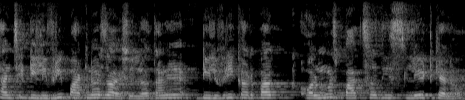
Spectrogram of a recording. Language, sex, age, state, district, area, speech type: Goan Konkani, male, 30-45, Goa, Bardez, urban, spontaneous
